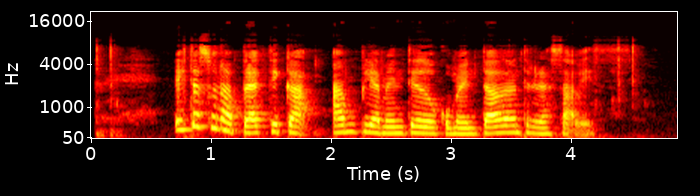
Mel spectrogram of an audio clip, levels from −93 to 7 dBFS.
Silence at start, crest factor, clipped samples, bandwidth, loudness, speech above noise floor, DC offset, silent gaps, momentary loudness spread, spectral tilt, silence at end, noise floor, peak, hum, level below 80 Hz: 0.05 s; 16 dB; under 0.1%; 9.4 kHz; -16 LUFS; 31 dB; under 0.1%; none; 16 LU; -3.5 dB/octave; 0.7 s; -47 dBFS; -2 dBFS; none; -56 dBFS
